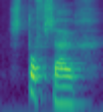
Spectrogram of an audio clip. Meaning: inflection of stofzuigen: 1. first-person singular present indicative 2. second-person singular present indicative 3. imperative
- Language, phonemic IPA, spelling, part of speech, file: Dutch, /ˈstɔf.sœy̯x/, stofzuig, verb, Nl-stofzuig.ogg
